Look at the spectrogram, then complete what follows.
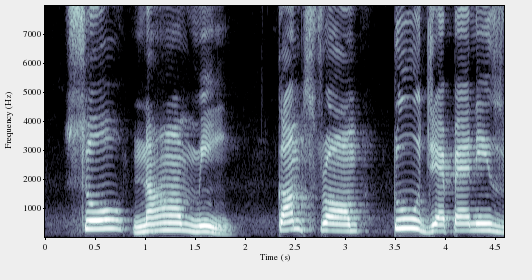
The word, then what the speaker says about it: tsunami: destruction of lives and property the word tsunami pronounced Sunami comes from two two Japanese words Sue means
